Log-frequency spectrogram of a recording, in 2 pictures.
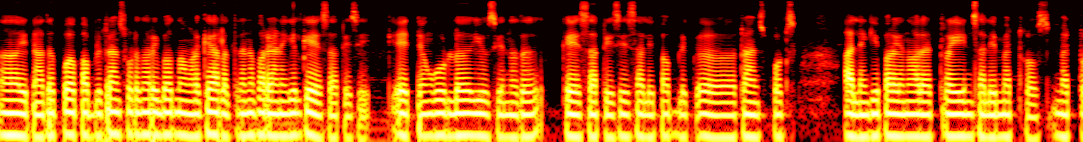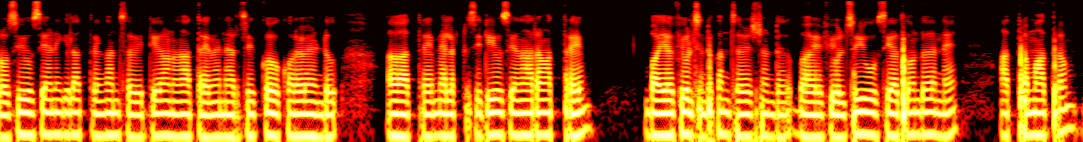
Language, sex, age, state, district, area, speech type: Malayalam, male, 18-30, Kerala, Thrissur, rural, spontaneous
